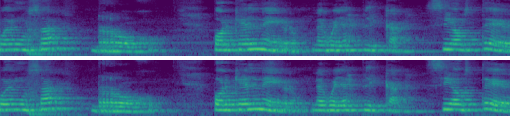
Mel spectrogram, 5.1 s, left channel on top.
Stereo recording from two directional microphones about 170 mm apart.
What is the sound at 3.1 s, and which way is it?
A woman's voice, 20° right (ahead or behind).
